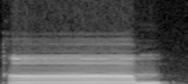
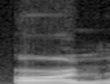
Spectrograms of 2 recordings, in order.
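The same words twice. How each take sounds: First: The word is said without an R sound. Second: The word is said with an R sound. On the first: The speaker calls it right. "it's just arm uh, without R" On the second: The speaker calls it wrong. "it's not arm"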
